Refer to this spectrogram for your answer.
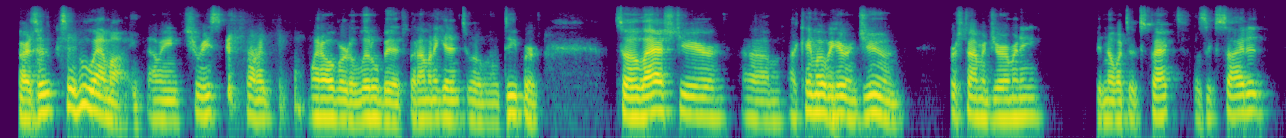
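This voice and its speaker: A man with an American accent talks at a fairly quick pace in an ordinary speaking voice. His pitch is medium and his intonation fairly even. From US South, New Orleans, Louisiana. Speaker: value engineering officer, landscape architect. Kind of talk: conference presentation. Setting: meeting room with audience and online attendees.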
